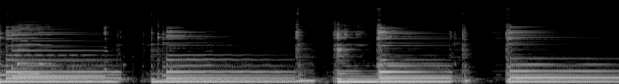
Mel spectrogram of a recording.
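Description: Clean electric guitar notes and chords on a Fender Stratocaster with neck and middle pickups active, ringing out one after another, bright and sustained, with short gaps and a few quick changes.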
